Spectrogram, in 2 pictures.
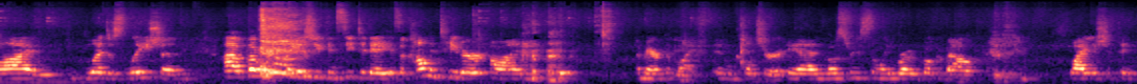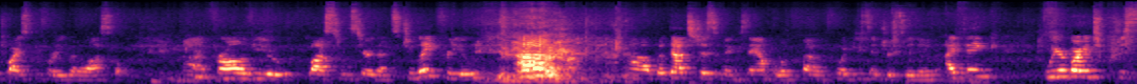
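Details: Adult speaker; Normal voice.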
